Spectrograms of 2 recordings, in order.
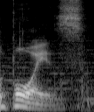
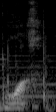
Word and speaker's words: Bois: It's French, it's supposed to be pronounced Bois. But I've been a millennial long enough to know that his name is Boys.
